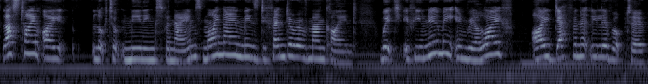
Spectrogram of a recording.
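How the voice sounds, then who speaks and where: A young woman with a West Midlands accent talks to the camera in a chatty, rambling way, full of frank little asides. Her voice sits a little on the high side. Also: a little slow, a bit bright, a little hiss or hum. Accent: West Midlands English. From English Midlands. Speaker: beauty vlogger. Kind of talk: casual get-to-know-me chat.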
